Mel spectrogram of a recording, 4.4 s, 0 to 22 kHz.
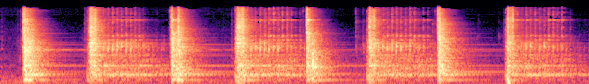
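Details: CB550-engined go-kart electric shifter: a custom turnbuckle links the solenoid to the shift arm. Crisp single clacks about twice a second, each snapping and fading fast, as the solenoid pulls in cleanly to shift.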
